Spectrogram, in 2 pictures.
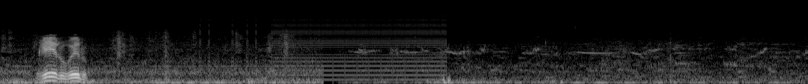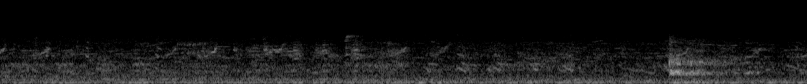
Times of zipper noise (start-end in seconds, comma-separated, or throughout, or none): none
